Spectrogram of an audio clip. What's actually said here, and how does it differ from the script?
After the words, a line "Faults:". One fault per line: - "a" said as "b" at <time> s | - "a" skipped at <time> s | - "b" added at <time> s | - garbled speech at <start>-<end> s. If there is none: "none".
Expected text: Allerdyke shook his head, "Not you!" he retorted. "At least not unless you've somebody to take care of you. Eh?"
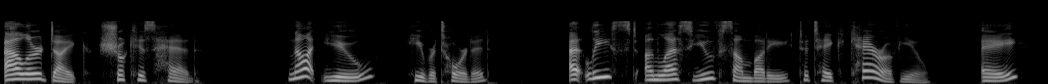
Allerdyke shook his head, "Not you!" he retorted. "At least unless you've somebody to take care of you. Eh?"
Faults:
- "not" skipped at 6.4 s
